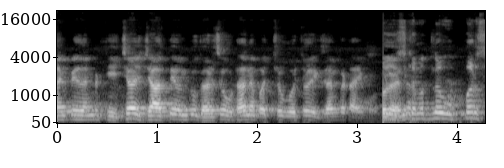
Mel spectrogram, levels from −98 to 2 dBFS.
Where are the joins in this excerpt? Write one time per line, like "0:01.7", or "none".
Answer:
0:03.3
